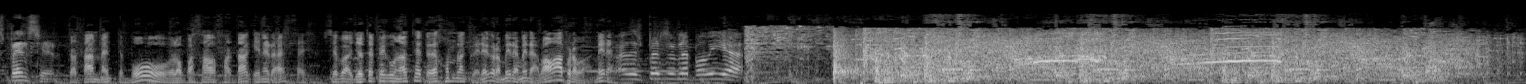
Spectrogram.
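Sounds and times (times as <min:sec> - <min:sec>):
speech: 0:00.1 - 0:09.0
glass shattering and crashing: 0:07.4 - 0:15.2
loud chaotic din: 0:08.4 - 0:15.2
people shouting: 0:09.2 - 0:14.7.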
